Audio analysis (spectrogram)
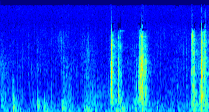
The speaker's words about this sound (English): I think I hear someone at the back door.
